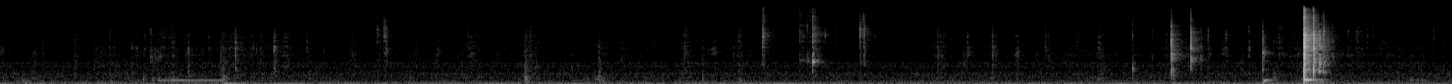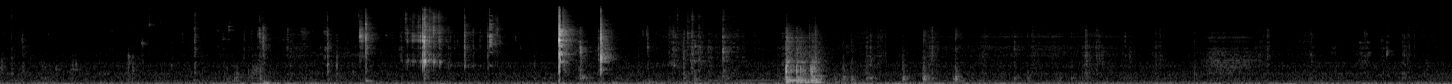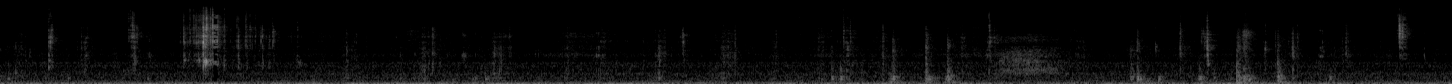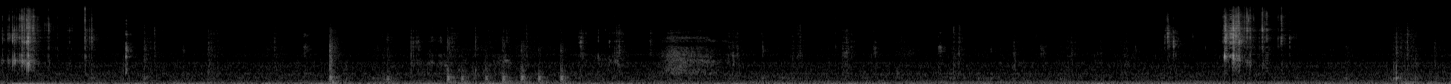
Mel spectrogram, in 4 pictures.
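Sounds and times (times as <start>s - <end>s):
quiet chewing: 0.0s - 58.0s
loud crunches of biting broccoli: 17.5s - 19.6s, 24.6s - 26.2s, 27.0s - 32.0s, 43.0s - 45.2s, 55.2s - 56.6s.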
